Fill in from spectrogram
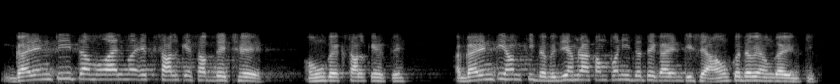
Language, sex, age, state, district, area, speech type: Maithili, male, 30-45, Bihar, Supaul, rural, conversation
